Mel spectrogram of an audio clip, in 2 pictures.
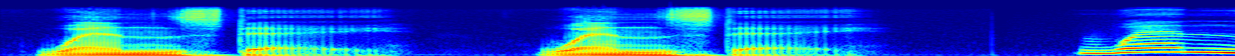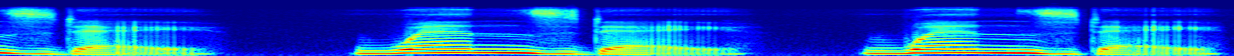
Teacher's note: The actual pronunciation is Wednesday. That first D is completely silent, gone, as if it was never written there at all.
